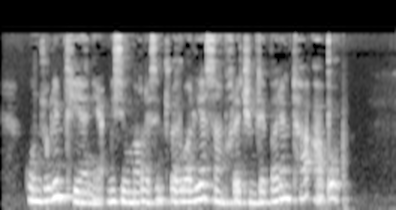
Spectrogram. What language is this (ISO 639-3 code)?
kat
